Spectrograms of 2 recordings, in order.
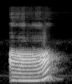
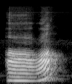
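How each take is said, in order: The two takes are said the same way.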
